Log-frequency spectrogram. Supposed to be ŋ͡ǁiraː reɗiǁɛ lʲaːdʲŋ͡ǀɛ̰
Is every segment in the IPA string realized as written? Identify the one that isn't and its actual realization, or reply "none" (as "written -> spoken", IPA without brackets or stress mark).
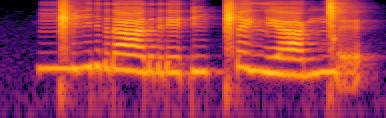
dʲ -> ɡ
